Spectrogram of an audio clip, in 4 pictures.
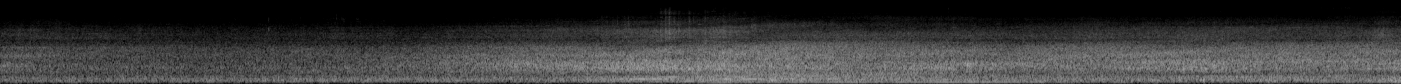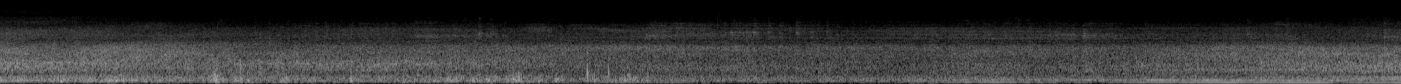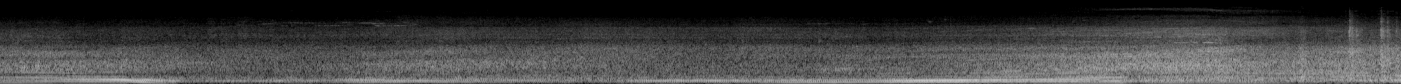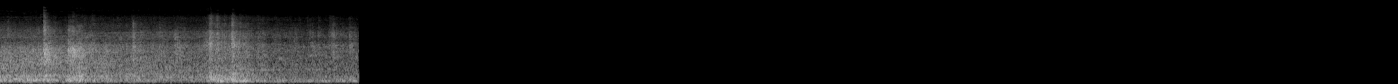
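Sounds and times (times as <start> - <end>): road vehicle passing close: 0.0 - 45.6
road traffic: 0.0 - 45.7
train wheels on rail: 41.0 - 45.6.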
